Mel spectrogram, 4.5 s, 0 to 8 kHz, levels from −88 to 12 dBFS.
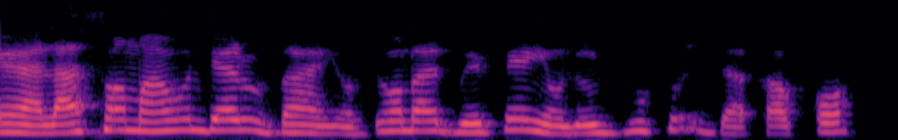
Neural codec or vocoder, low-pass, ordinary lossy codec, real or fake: codec, 16 kHz, 2 kbps, X-Codec, HuBERT features, trained on LibriSpeech; none; none; fake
